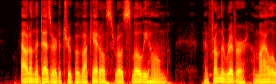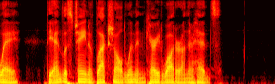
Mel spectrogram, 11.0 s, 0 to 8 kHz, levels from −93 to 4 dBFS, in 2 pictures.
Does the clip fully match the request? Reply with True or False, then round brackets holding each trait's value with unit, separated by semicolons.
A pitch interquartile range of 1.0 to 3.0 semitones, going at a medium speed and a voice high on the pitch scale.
False (2.7 semitones; 165 wpm; 85 Hz)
